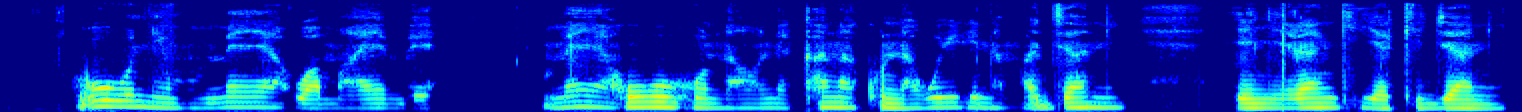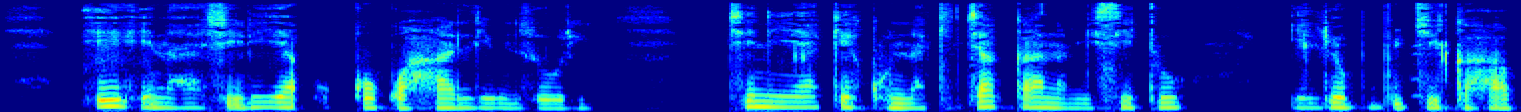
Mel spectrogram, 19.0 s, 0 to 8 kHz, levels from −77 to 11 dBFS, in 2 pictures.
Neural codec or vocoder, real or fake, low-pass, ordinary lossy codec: none; real; 7.2 kHz; MP3, 32 kbps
